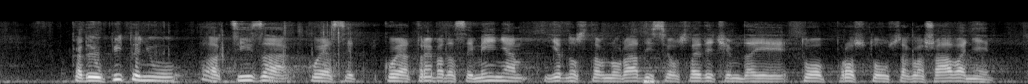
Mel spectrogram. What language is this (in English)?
Serbian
